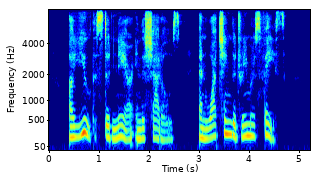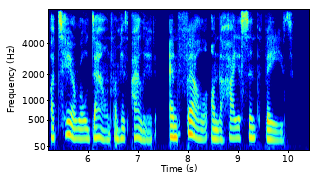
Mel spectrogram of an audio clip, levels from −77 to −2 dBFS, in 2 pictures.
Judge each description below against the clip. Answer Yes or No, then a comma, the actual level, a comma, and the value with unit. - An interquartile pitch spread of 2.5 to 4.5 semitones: Yes, average, 3.4 semitones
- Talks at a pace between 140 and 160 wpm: Yes, average, 145 wpm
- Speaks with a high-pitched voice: No, medium, 175 Hz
